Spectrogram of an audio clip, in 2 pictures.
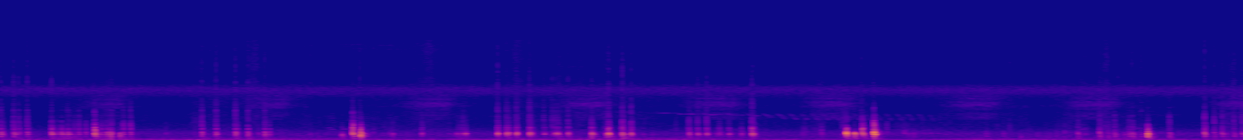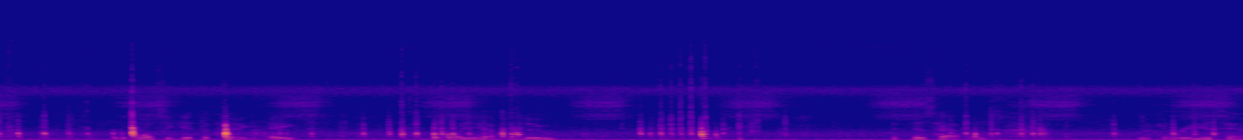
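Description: Hands slap and grip a wooden beam with dull knocks.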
